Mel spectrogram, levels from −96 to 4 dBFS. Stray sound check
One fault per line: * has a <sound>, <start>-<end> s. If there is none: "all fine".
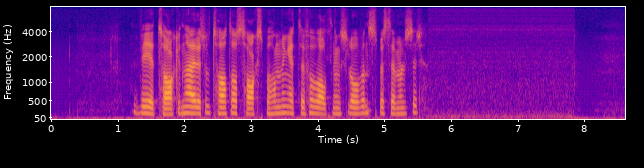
all fine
